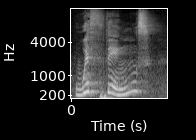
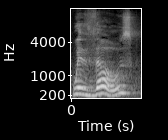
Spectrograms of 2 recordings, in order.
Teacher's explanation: so with things would be unvoiced, but with those would be voiced.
